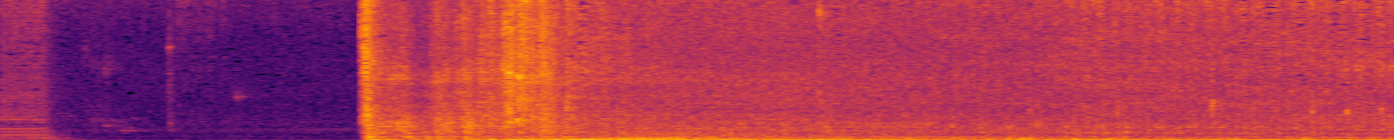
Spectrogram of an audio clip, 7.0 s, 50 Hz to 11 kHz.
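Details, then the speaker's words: Subaru flat-four engine swapped into a 1965 VW fiberglass buggy, replacing a 1600 dual port, with owner-built soldered wiring and a louder-than-wanted exhaust: short crank, quick catch into a loud, deep, even exhaust burble settling to steady idle; normal start and idle. "the exhaust turned out to be a little bit louder than I would like but it still sounds good so just go ahead and start it up"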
